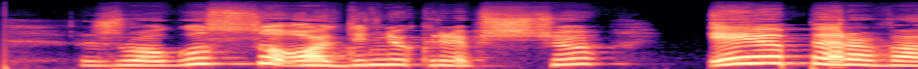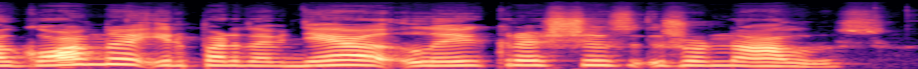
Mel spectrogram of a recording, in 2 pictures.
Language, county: Lithuanian, Kaunas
